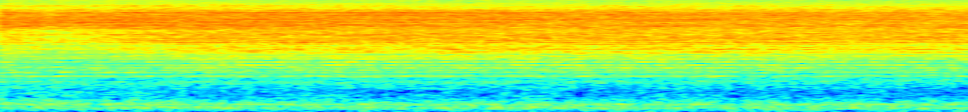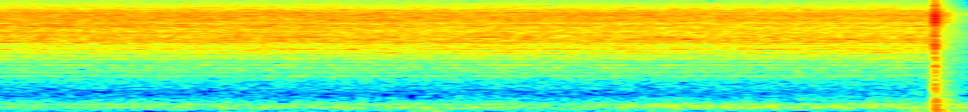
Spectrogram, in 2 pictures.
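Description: Steady hiss of compressed air rushing through a tire's valve stem as the just-bead-seated tire is filled, cut off with a click near the end.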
